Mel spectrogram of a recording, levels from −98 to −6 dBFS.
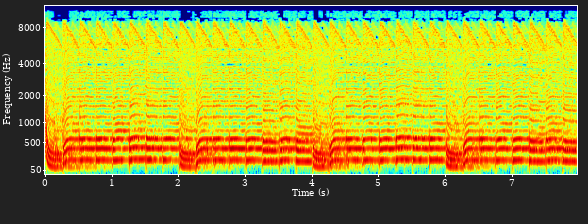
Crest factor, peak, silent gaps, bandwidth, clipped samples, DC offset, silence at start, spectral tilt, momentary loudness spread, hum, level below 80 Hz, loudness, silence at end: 12 dB; -2 dBFS; none; 11.5 kHz; under 0.1%; under 0.1%; 0 s; -3.5 dB/octave; 1 LU; none; -48 dBFS; -12 LUFS; 0 s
